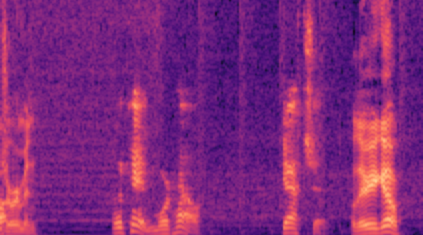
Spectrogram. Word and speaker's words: Mordhau: or without the EE what it's German and roughly translations the murder stroke I found an audio file of a German pronouncing it here send it on this one is welcome back listen mordhaus replay Mort how Mort how let me know Walt Oh Mort ow that's how they pronounce it on the German website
